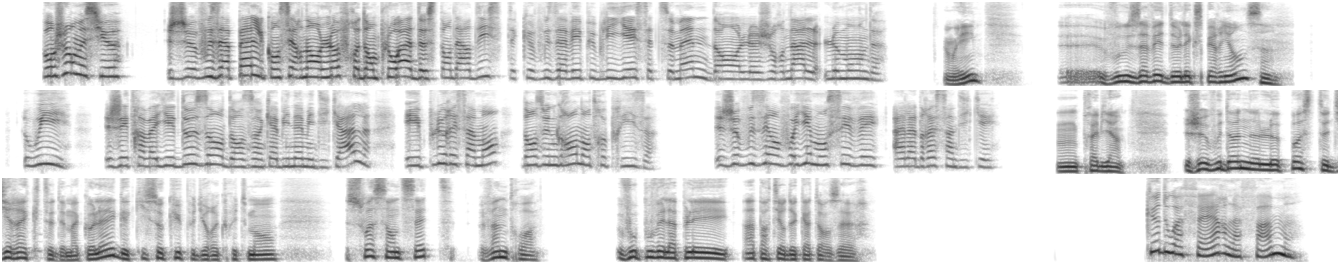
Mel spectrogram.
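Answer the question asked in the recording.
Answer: Appeler la collègue chargée du recrutement (poste 67 23) à partir de 14 heures.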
